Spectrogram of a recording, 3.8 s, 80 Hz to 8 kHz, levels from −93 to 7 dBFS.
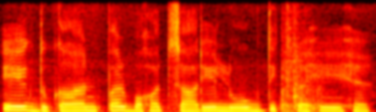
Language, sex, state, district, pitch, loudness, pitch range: Hindi, female, Uttar Pradesh, Lucknow, 225 Hz, -15 LUFS, 220-235 Hz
